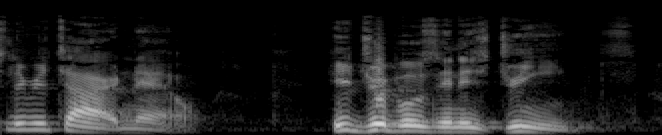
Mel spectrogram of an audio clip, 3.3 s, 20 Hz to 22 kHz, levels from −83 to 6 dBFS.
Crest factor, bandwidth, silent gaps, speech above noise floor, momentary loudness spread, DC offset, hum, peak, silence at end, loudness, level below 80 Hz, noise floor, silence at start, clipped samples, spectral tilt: 20 dB; 13 kHz; none; 44 dB; 16 LU; under 0.1%; none; -6 dBFS; 0.45 s; -24 LUFS; -78 dBFS; -68 dBFS; 0.05 s; under 0.1%; -6 dB/octave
